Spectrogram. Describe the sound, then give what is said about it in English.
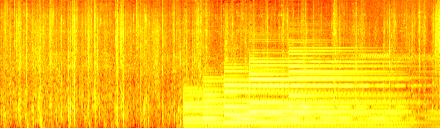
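Hooves of three riders' horses, with a pack mule following, clip-clop in a brisk, uneven rhythm as they ride out, for a couple of seconds before sustained music swells in and covers them. “The three rode out, Andy's pack mule following.”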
